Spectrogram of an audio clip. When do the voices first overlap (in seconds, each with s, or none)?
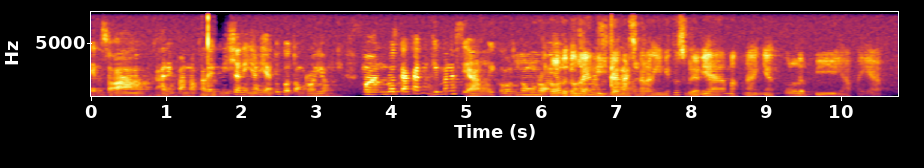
5.0 s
